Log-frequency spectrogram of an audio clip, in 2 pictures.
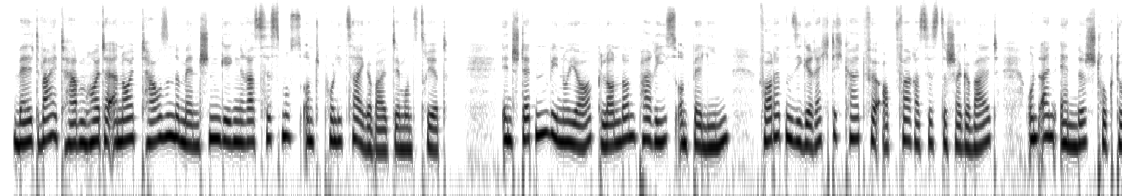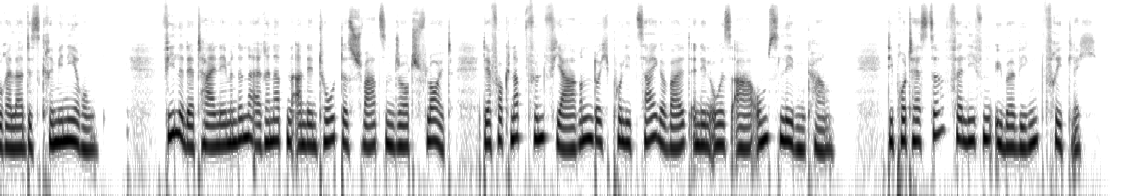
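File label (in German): Hoerprobe Nachrichten, Sprecherin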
